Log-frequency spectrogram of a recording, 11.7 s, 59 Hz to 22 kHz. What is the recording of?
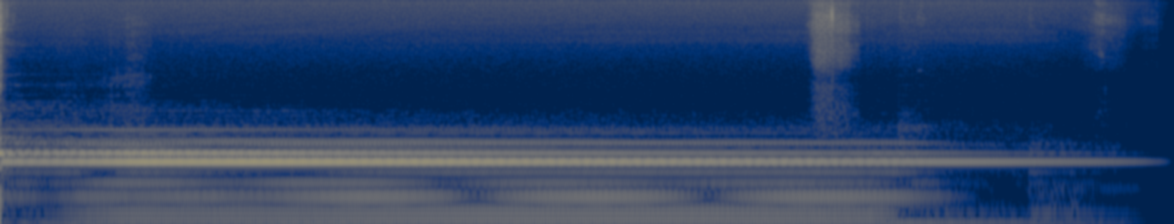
Music > Solo instrument
Paiste 22 Inch Custom Ride-001
Ride, Metal, Drum, Oneshot, 22inch, Custom, Drums, Paiste, Percussion, Cymbals, Cymbal, Kit, Perc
